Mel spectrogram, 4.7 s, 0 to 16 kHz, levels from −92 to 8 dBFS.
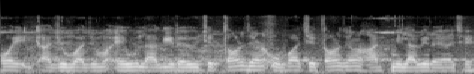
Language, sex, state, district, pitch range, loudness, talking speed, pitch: Gujarati, male, Gujarat, Gandhinagar, 125-140 Hz, -12 LUFS, 215 wpm, 130 Hz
